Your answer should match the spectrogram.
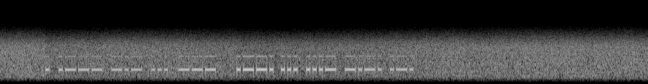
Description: Morse code, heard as a keyed tone, hand-sent with a paddle, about 38 wpm, 700 Hz, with radio static. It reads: EJKSO PSVCR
